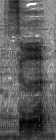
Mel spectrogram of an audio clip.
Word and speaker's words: sữa: vào chủ đề chính Âm s trong giọng Bắc được phát âm là /s/ Nhưng trong giọng Nam thì được phát âm là /ʂ/ với lưỡi cong Ví dụ như từ sữa trong tiếng Việt Trong giọng Bắc và giọng Nam đều phát âm là sữa Âm tr trong giọng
